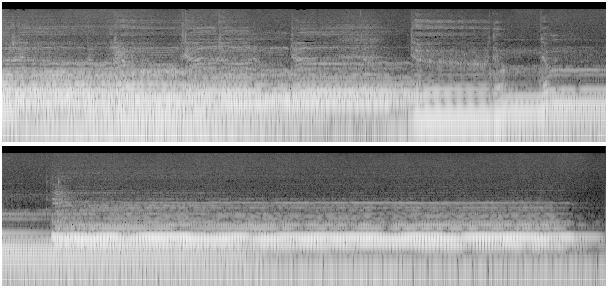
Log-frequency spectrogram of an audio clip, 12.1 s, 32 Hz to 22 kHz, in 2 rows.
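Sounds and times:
low bass voice: 0:00.0 - 0:10.6
a cappella vocal harmony: 0:00.0 - 0:12.0
sung dum syllables: 0:00.0 - 0:12.0.

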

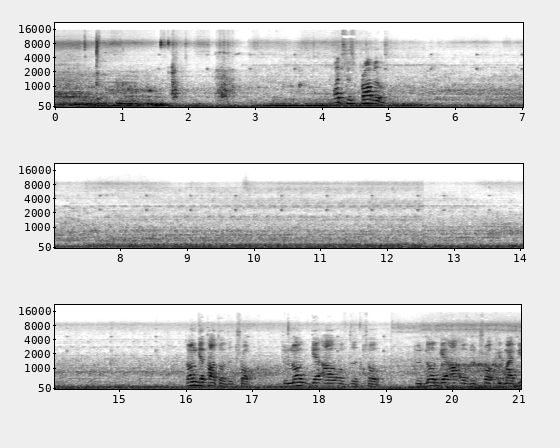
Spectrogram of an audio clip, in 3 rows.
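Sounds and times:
truck engine idling: 0:00.0 - 0:21.0
faint regular ticking: 0:05.0 - 0:16.0, 0:16.8 - 0:20.2.

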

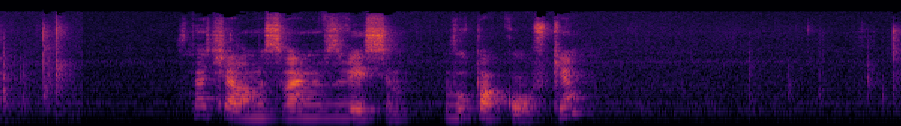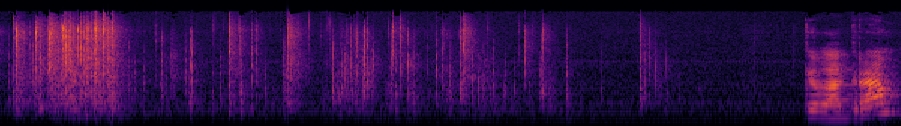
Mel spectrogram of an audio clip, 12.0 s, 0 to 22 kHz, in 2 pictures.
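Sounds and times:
plastic bag crinkling: 0:00.0 - 0:00.6, 0:05.3 - 0:10.8.

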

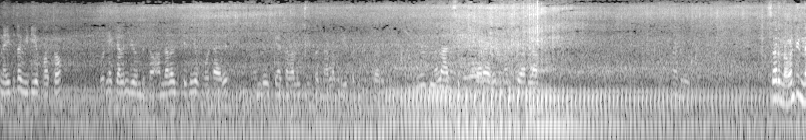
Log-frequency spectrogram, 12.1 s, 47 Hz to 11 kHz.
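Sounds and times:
vehicle engine droning: 0:00.0 - 0:12.0.

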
